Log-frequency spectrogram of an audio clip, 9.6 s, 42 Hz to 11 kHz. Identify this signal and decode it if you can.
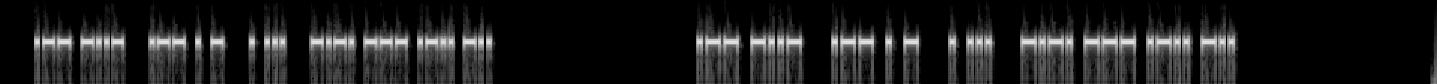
Morse code, heard as a keyed tone, about 52 wpm, 700 Hz. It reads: WX WET ES COLD WX WET ES COLD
